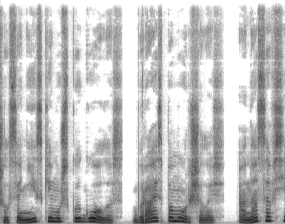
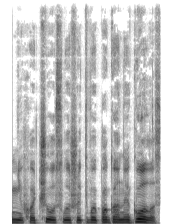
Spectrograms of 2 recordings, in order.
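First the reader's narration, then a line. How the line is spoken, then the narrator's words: Growled. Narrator (Russian): прорычал Хант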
